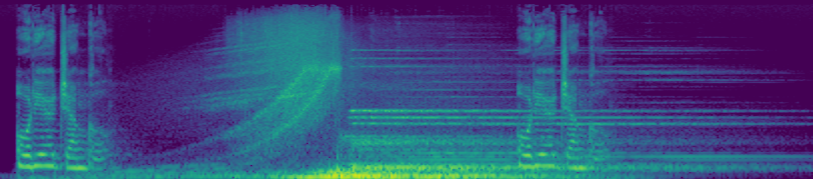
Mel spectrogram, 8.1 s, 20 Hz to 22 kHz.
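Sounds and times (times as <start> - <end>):
cinematic tone: 1.1 - 7.6.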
